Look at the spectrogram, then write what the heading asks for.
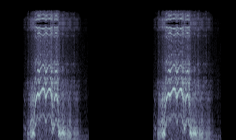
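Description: A horse neighs twice, each a shaky, wavering whinny lasting just over a second, with a short silent gap between them.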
